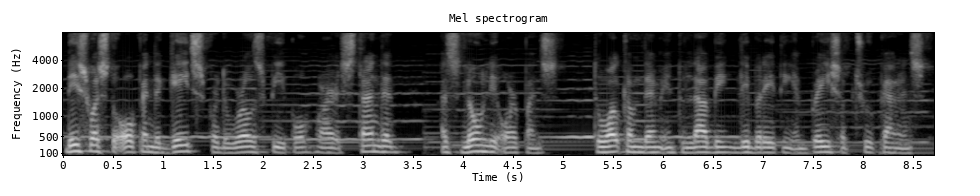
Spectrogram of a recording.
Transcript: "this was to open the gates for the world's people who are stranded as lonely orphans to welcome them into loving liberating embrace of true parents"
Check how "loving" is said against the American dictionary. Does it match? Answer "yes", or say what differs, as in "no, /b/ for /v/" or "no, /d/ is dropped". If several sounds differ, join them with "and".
no, /b/ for /v/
